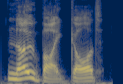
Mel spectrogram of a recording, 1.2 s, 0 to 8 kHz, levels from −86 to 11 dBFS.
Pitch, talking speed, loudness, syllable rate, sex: 145 Hz, 145 wpm, -17 LUFS, 3.2 syllables/s, male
